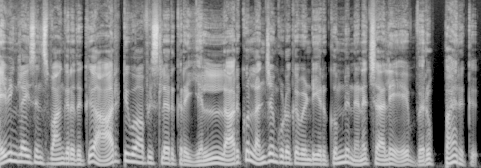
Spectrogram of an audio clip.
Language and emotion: Tamil, disgusted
